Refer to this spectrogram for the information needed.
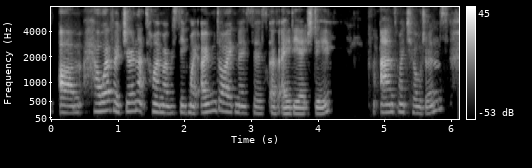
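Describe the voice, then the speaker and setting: Ordinary pitch variation in a woman's voice of medium pitch. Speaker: women's health practitioner. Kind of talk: webinar presentation. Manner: fast.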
